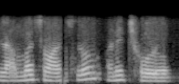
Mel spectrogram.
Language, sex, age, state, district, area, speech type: Gujarati, male, 18-30, Gujarat, Surat, urban, conversation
